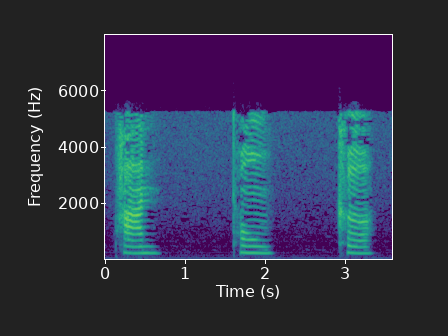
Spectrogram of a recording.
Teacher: Chinese P, T, and K sounds are very strongly aspirated. · The initial consonant sounds are more explosive than their English equivalents. You might also say they're breathier.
